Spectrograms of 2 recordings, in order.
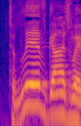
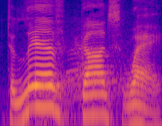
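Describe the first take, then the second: First: Said in the usual way. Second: Very slow, word by word; slow for joining in. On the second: Shown as a demonstration. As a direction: lead the congregation slowly through each word. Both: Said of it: "say those three words with me".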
